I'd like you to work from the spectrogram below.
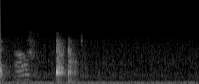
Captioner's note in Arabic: طرق على الباب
